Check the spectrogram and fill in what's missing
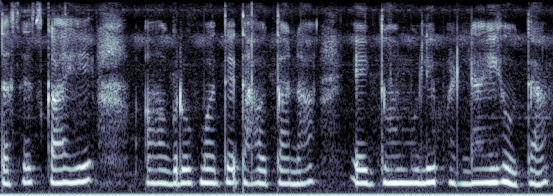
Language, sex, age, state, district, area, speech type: Marathi, female, 18-30, Maharashtra, Sindhudurg, rural, spontaneous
